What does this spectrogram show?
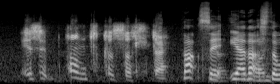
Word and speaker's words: Pontcysyllte: You know the aqueduct that I can't pronounce that's down near Chirk? Yeah. Yeah, how do you actually... Pontcysyllte. That's it. Or is it wrong? It's wrong. Pontcysyllte. Is it Pontcysyllte?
